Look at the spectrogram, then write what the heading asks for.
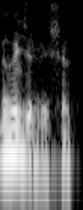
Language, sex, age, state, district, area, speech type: Dogri, male, 45-60, Jammu and Kashmir, Udhampur, rural, spontaneous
